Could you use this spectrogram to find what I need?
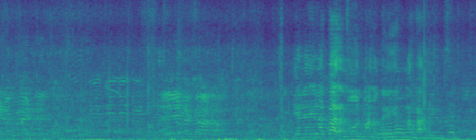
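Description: Young men talk and call out to each other outdoors.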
